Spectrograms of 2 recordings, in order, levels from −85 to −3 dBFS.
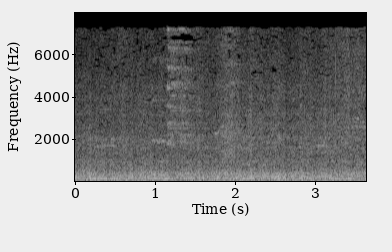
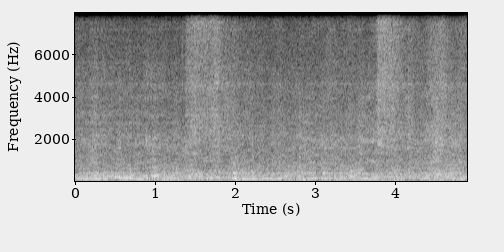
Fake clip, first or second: second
